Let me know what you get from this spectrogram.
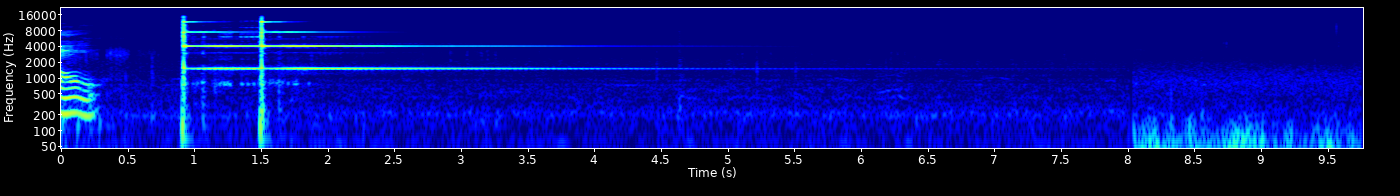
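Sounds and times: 
speech: 0:00.0 - 0:00.4
small metallic bell ringing: 0:01.0 - 0:06.1.

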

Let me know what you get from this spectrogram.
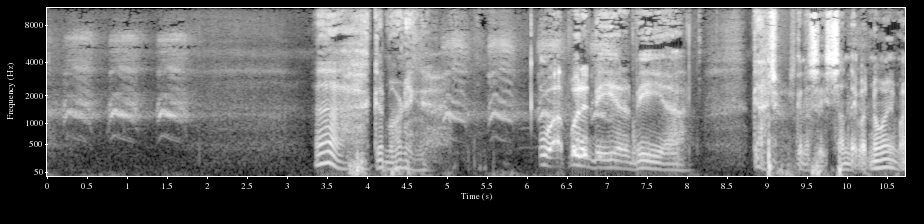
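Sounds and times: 
crows cawing in tall pines in rural Ontario: 0:00.0 - 0:03.0, 0:04.8 - 0:08.7
speech: 0:03.4 - 0:04.9, 0:06.1 - 0:08.1, 0:08.8 - 0:10.7.

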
